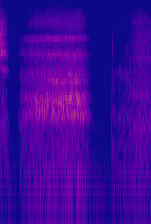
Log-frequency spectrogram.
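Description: A woman's long, forceful breath out, lasting about a second, as she curls up in an abdominal crunch. A fainter breath follows near the end.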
